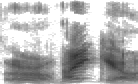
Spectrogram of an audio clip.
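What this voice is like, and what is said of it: Imitates a movie judge character's voice. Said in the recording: “He kept doing the voice of the guy from the movie. ... of the judge.”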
